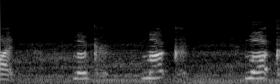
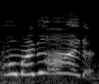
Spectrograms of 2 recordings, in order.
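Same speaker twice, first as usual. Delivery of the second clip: high squeal; 14 semitones higher, 6 dB louder than usual. Real, not acted. Reacting to the motorcycle guy.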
